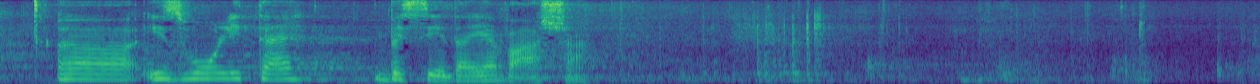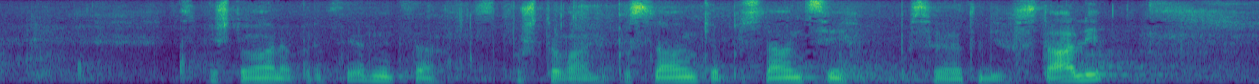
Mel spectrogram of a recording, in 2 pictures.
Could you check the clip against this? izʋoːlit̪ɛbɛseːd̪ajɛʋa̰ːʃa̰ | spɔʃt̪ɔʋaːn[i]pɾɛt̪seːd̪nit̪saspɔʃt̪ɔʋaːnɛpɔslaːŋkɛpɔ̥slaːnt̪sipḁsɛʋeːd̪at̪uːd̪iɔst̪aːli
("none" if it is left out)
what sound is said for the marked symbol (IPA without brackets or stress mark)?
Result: a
